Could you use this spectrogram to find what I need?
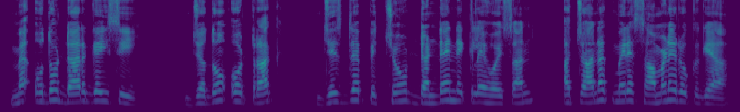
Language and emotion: Punjabi, fearful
